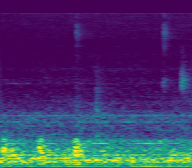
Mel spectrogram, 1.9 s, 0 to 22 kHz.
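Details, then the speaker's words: Fetal heartbeat on Doppler at a dating scan around 9–10 weeks of pregnancy: a fast, whooshing, rhythmic throb, with the rate called completely normal for this stage. "mooi dan 270 slagen zo gewoon helemaal normaal voor deze termijn"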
